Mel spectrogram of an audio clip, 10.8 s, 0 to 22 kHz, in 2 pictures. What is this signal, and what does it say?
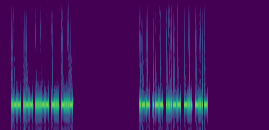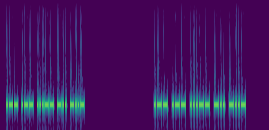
Morse code, heard as a keyed tone, about 50 wpm, 700 Hz. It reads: WW3DX WW3DX WW3DX WW3DX
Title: Speed Racing - USA 2x2 Call Signs 40wpm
